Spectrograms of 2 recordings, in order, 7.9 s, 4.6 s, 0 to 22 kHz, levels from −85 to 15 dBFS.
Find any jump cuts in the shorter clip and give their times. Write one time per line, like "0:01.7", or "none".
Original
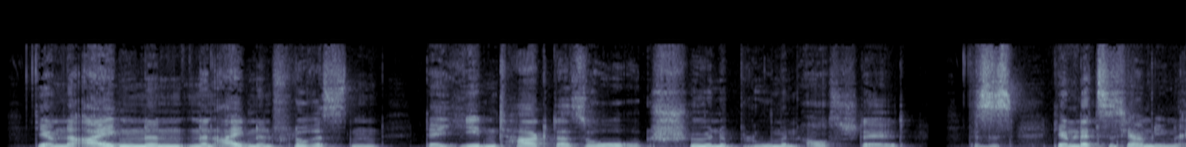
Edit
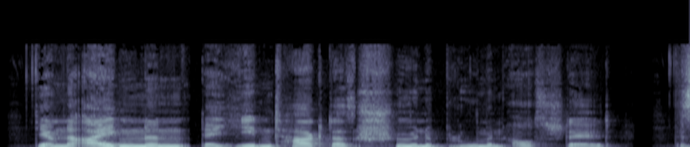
0:01.2
0:02.3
